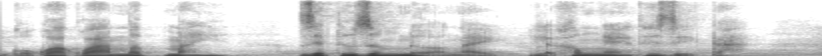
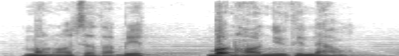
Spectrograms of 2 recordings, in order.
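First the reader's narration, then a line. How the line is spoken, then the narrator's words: Startled, urgent shout. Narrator (Vietnamese): Sửng sốt, bỗng nhiên nhớ tới lúc trước nó cũng ở dưới, tóm lấy quần áo của hắn mà quát lên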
